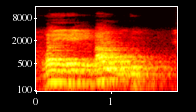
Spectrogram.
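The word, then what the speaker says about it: غير المغضوب: Jadi gha ini itu bukan g. Bukan w ya. Karena ada beberapa sekalian yang melafalkan ghairil maghdubi. Bukan w, tapi gha.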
